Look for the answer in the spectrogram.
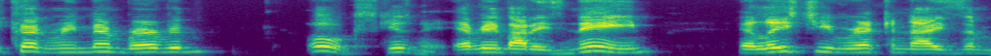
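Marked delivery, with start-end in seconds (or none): none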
